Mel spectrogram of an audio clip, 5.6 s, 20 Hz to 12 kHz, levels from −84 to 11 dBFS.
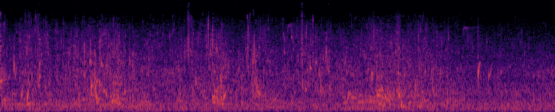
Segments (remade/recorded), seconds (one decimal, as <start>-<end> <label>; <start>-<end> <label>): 0.0-2.3 recorded; 2.3-3.0 remade; 3.0-5.6 recorded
